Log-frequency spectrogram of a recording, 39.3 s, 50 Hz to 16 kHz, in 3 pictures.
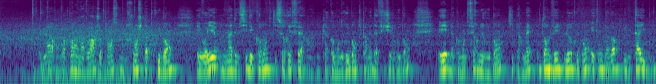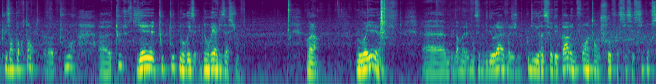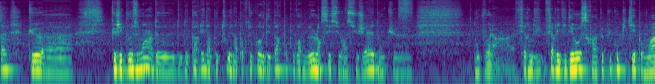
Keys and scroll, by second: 0.6 BackSpace, 1.7 r, 1.8 u, 2.0 b, 2.5 n.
